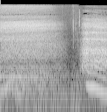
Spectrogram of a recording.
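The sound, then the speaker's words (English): A deep breath drawn in through the nose, a steady airy rush that briefly drops away and then returns at full strength. “To begin, take a deep breath in through the nose”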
